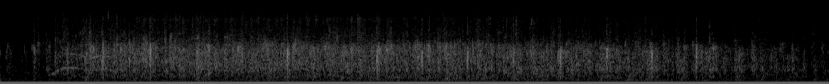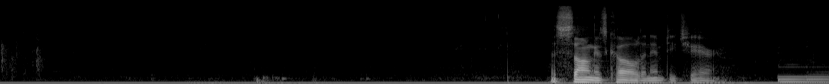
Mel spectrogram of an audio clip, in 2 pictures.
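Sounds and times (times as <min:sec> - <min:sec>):
audience applause: 0:00.0 - 0:08.8
speech: 0:13.8 - 0:16.4.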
